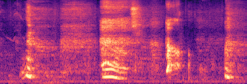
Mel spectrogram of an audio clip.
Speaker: I'm still have them they hurt a lot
